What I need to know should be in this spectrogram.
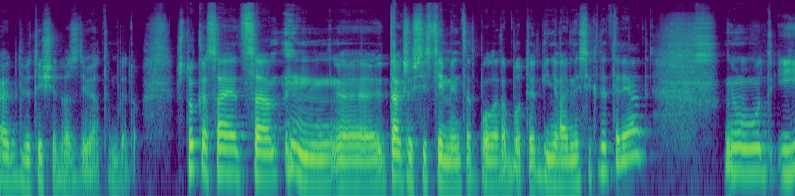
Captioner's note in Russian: откашливается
